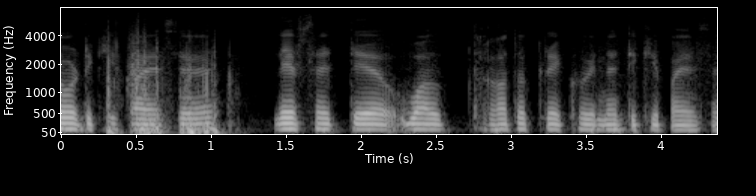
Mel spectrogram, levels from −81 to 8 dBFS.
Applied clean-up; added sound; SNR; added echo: neural mask model RNNoise.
